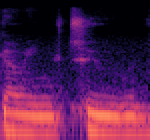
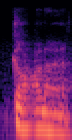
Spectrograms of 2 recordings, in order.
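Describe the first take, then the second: First: Each word is pronounced fully and separately. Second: The words are squeezed into one reduced form. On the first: The speaker calls it wrong. "Forget going to" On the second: The speaker calls it right. "It's got to be gotta to start with"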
